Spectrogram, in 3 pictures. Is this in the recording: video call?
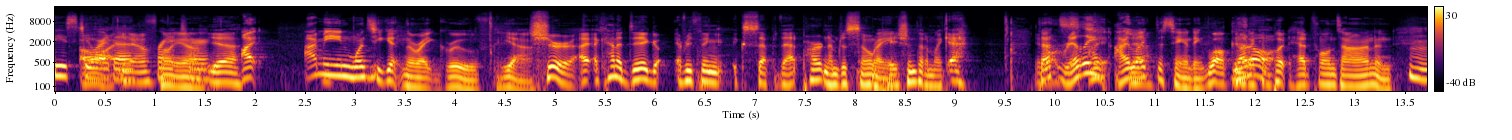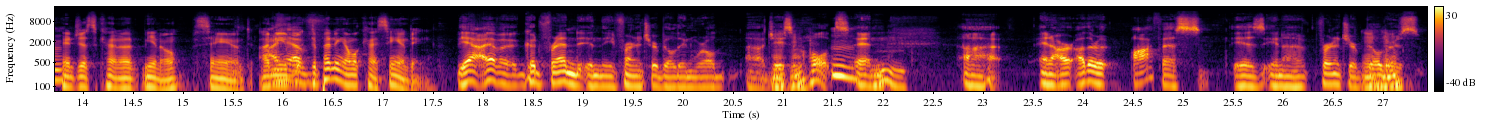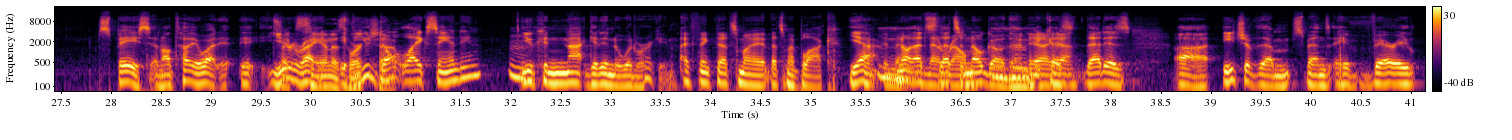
no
